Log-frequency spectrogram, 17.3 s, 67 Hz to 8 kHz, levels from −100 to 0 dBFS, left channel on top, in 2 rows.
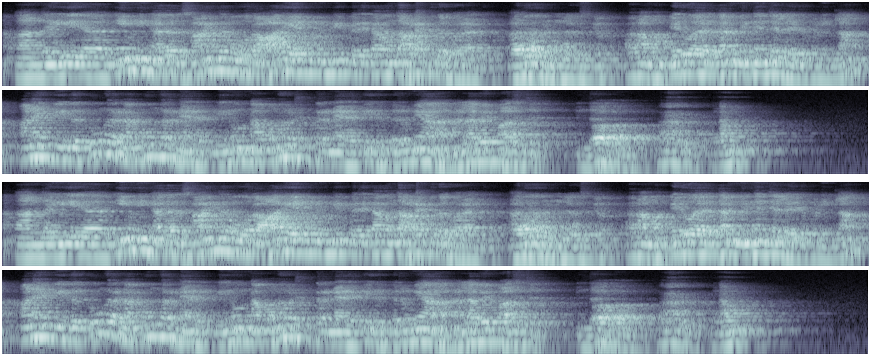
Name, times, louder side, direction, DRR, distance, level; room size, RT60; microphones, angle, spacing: voice 1, 0.1-4.8 5.1-6.0 6.3-8.5 8.8-14.1 14.4-14.6, equal, 35° left, -9 dB, 0.6 m, -20 dB
voice 2, 5.1-5.7 6.2-6.5 14.6-14.9 15.2-16.0, left 2 dB, 5° left, -12 dB, 1.4 m, -22 dB
3.2 x 2.5 x 3.0 m, 1.5 s
head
